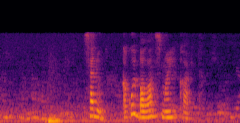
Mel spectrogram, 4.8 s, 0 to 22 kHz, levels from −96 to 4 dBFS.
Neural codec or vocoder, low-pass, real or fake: none; 7.2 kHz; real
